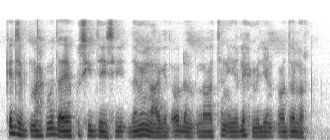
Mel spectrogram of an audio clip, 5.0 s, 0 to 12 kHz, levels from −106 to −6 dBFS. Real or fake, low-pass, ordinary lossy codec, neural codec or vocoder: real; 7.2 kHz; MP3, 96 kbps; none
